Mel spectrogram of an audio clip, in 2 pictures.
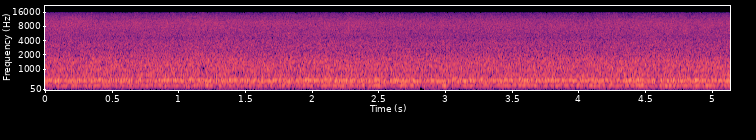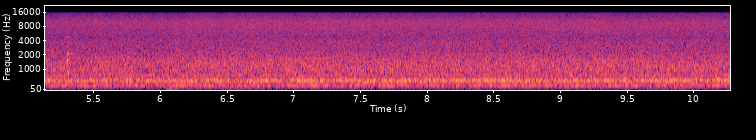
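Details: Dense, even humming of a honey bee hive during removal from an old renovated house in Donna, Texas. The low drone holds unbroken for the whole stretch over a hissy background.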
